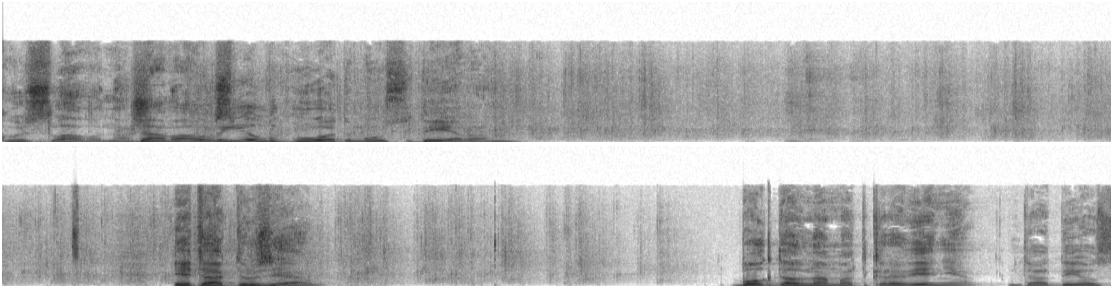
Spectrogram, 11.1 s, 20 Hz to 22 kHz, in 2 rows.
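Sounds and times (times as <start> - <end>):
congregation applauding: 0.6 - 9.6.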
